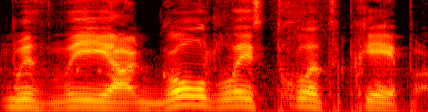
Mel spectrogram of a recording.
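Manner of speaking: slow, low mock foreign-villain accent; drawling, badly faked villain accent; put-on foreign accent. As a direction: gloat like a cartoon enemy in a fake foreign accent. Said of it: "I hate doing that voice".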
